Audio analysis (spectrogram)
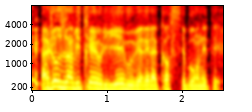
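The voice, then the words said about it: Corsican-accented French. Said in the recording (French): “avec ce ah, genre de blague et mon accent, ... pas besoin de dire d'où je viens.”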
